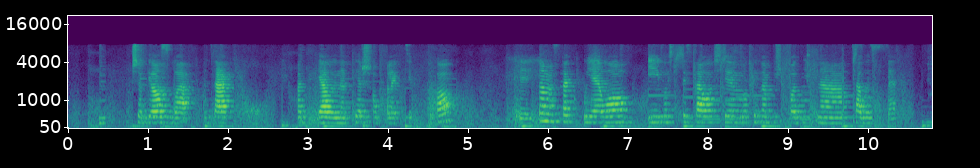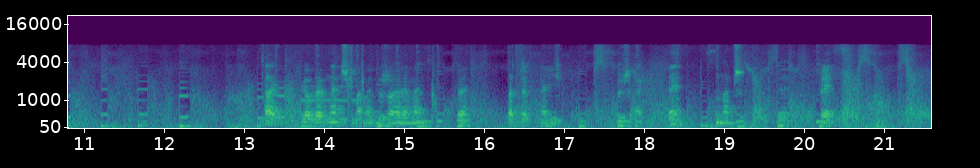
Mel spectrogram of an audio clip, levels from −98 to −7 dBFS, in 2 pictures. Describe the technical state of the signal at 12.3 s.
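At 12.3 s the sound is choppy, under an 8 kHz ceiling. It sits inside a stretch from 7.05 to 13.71 s of sound chopped by the voice detector, likely switching transmission on and off so that about 3.5 s was replaced by comfort noise.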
